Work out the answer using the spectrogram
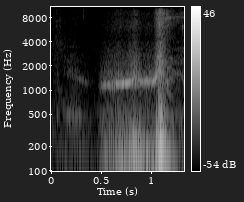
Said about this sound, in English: Maybe I can whistle. Is it the whistle song? No, not that whistle song.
